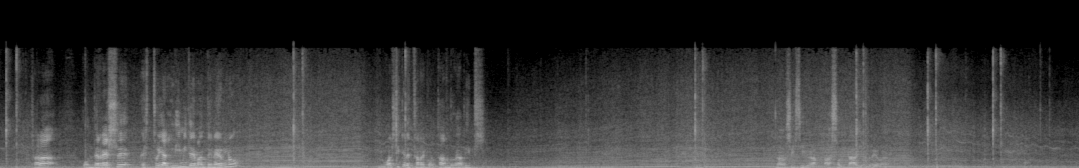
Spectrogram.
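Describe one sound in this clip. A racing car engine whines and rises and falls in pitch as it changes gears.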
